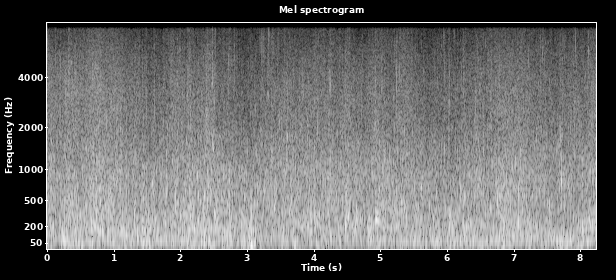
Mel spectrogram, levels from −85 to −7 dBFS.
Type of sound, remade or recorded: recorded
